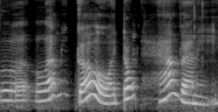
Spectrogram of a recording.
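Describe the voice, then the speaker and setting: In a put-on character voice, this woman talks at a very slow pace, pitched high and swinging very widely in pitch. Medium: game stream.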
